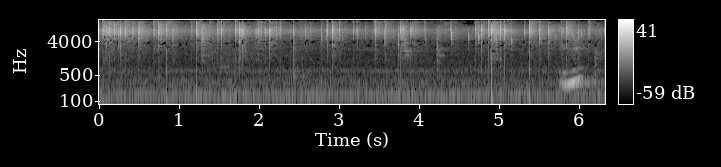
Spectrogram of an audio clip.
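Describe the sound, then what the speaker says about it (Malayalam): Mustard seeds pop and crackle in hot coconut oil while tempering puli inji, a Kerala ginger-tamarind curry; close, sharp snaps scatter irregularly over a steady hiss of frying. "അപ്പോൾ വെളിച്ചെണ്ണ ചൂടായിട്ട് വരുന്നുണ്ട്, നമുക്ക് കടുക് ഇട്ട് കൊടുക്കാം."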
